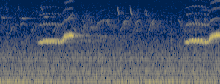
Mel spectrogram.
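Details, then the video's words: A wild male tufted titmouse calls in spring: two clear whistles about two seconds apart. Each holds a steady pitch, then lifts into a brief rising slur. Soft, scattered chirps from other small birds fill the gaps. "Tufted Titmouse spring call"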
